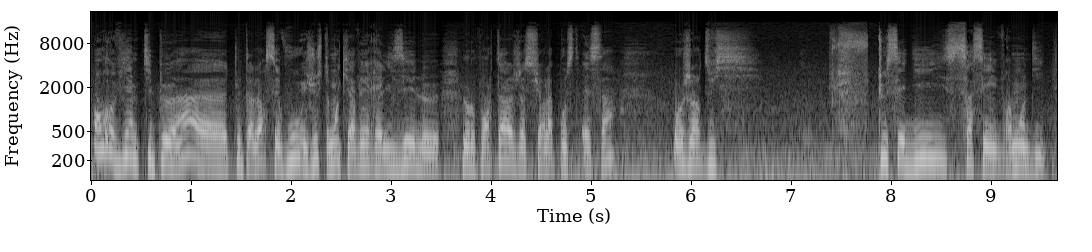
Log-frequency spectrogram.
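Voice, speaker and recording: A man presenting a weekly news show, asking guests brisk questions. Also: fairly high pitch, animated, noisy background. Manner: brisk questions with short acknowledgements. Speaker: studio presenter.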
